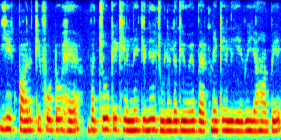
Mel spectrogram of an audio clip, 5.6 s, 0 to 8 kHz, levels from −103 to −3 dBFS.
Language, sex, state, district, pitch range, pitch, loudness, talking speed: Hindi, female, Uttar Pradesh, Jalaun, 210-225 Hz, 215 Hz, -13 LUFS, 225 wpm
